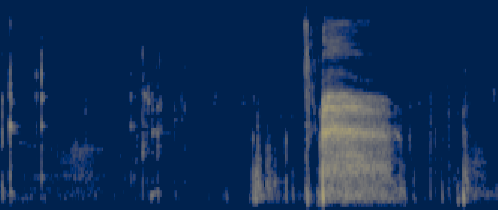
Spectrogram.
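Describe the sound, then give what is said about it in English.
A sip of water from a glass: faint clinks and small mouth clicks, then a loud, breathy slurp lasting under a second, followed by a few soft swallowing clicks. “I got to take another sip of water, and then we're going to get this thing done.”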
